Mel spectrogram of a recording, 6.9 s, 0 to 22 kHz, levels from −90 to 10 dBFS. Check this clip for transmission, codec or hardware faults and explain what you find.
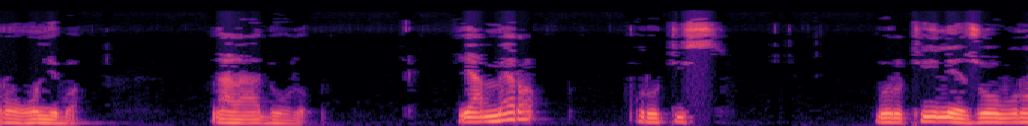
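Two codec faults are audible in the speech: heavy transform-coding damage across the whole clip, and one pre-echo near the end.

WMA compression, throughout: the likely cause is a WMA 1 encode at a low rate, which fits roughly 24 kbps. Such a coder splits the signal into long blocks of frequency lines and quantises them coarsely, letting the noise smear across tens of milliseconds and zeroing weak lines. Here the damage is heavy. The speech rings and sounds washy, with hiss that swells and falls with the signal, and nothing remains above 15.5 kHz.

Pre-echo, from 6.07 to 6.10 s: a sharp onset lands late in a transform block, so quantisation noise sized for the loud attack is spread back over the quiet stretch before it. The noise spreads about 27 ms ahead of the onset, heard as a brief hiss leading into the attack, which sounds softened and smeared rather than crisp.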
